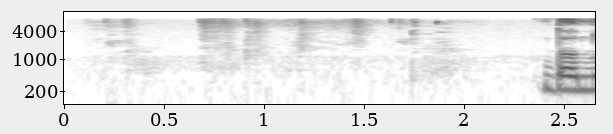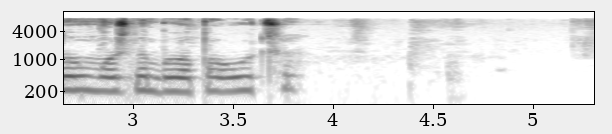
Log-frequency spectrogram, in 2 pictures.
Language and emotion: Russian, neutral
